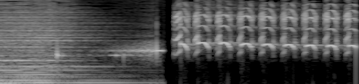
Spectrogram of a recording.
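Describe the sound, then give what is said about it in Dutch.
A green woodpecker calls, giving a rapid, evenly spaced series of loud, ringing, laugh-like notes. The notes follow a different lower, sustained tone that cuts off abruptly. “Ken je het geluid van de groene specht?”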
